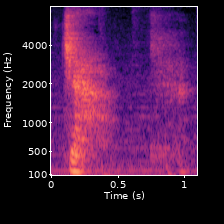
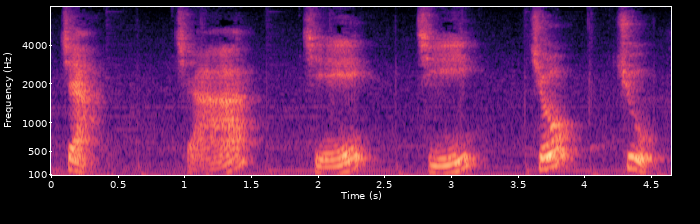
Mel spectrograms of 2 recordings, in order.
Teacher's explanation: el predorso de la lengua debe encorvarse y llegar a chocar a la zona del palatal. O sea que la lengua que está en esta posición se encorva y choca al palatal de la cavidad bucal.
